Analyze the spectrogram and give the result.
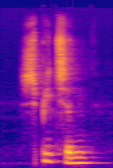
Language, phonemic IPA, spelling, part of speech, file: Dutch, /ˈspitsə(n)/, spietsen, verb, Nl-spietsen.ogg
- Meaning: to impale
